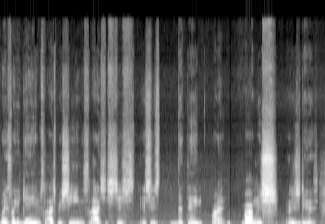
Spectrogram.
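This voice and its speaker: A man's bright, sharp, fairly low voice in a flat monotone, at a moderate pace. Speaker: vlogger pitching an app idea. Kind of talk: casual vlog monologue. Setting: outdoors at night by a barn. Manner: halting, many fillers.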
